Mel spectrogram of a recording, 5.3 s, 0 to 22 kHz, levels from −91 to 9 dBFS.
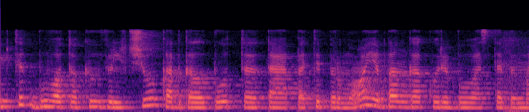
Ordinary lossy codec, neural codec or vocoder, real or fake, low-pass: AAC, 64 kbps; none; real; 7.2 kHz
